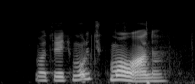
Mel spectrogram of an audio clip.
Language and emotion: Russian, neutral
